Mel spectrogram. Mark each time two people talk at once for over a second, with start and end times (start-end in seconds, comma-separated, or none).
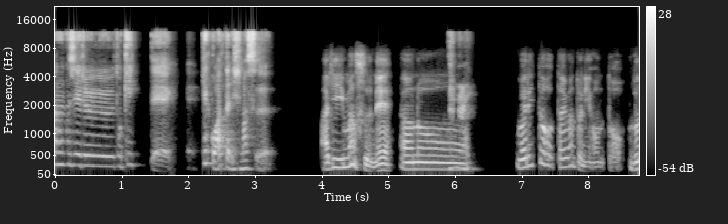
none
